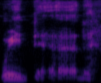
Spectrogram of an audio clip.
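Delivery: soft, sheepish, embarrassed-sounding voice. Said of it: "we both sheepishly were like".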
